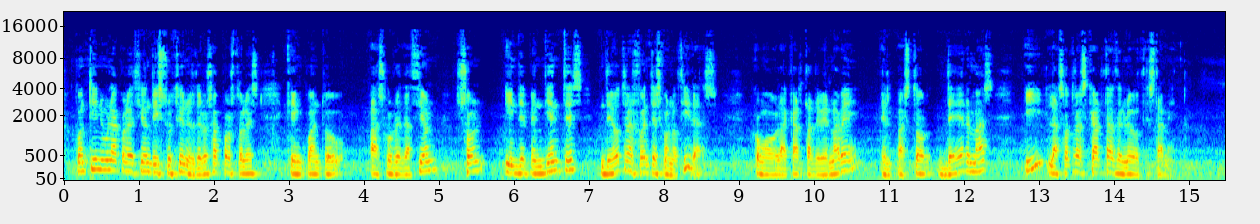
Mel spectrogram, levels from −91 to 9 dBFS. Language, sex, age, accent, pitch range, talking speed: Spanish, male, 60-79, Spanish, 115-155 Hz, 140 wpm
